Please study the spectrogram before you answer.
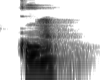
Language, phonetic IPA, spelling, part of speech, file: Russian, [kum], кум, noun, Ru-кум.ogg
- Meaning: 1. godfather of one's child 2. father of one's godchild 3. a friend in high places, one's benefactor 4. security officer, detective 5. man, fellow (form of address to a middle-aged or elderly man)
